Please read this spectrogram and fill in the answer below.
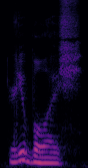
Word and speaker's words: Любовь: Любовь, любовь. There's the devoicing of a soft V to a soft F.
